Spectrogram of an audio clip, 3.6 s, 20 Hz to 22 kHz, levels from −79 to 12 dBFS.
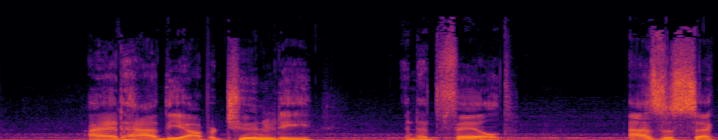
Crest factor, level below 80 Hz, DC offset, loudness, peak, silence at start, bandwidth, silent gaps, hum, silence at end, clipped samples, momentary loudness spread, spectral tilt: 16 dB; -38 dBFS; under 0.1%; -18 LUFS; -2 dBFS; 0 s; 19.5 kHz; none; none; 0 s; under 0.1%; 19 LU; -3.5 dB/octave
